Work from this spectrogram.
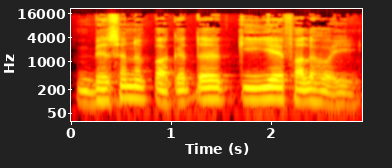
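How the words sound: The third and fourth words run together. The speaker calls it wrong. "ਕੀ ਇਹ ਪਾਠ ਇਕੱਠਾ ਵੀ ਆਉਂਦਾ ਹੈ, ਉਹ ਦੋ ਨੰਬਰ ਪਾਠ ਹੈ"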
